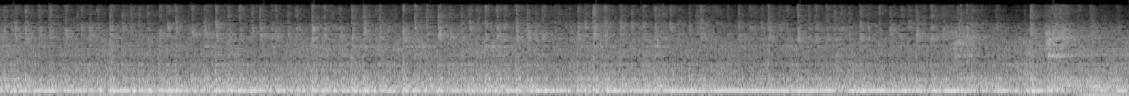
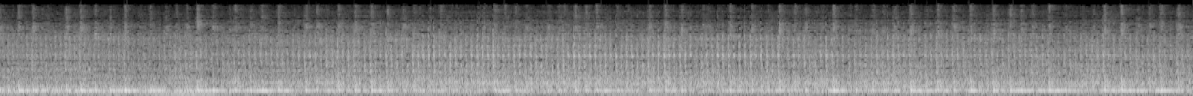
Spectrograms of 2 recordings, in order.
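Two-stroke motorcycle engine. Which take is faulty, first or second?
second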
